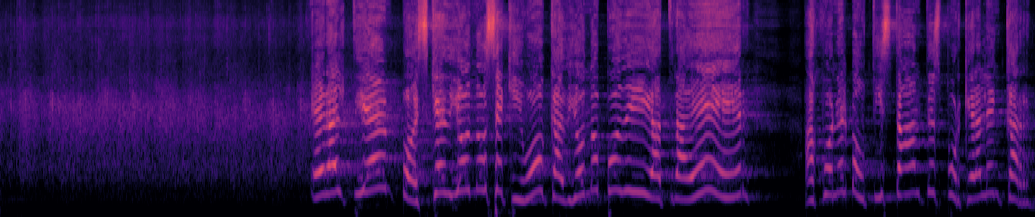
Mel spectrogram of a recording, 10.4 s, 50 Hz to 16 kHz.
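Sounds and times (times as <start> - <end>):
large audience applauding loudly: 0.0 - 3.6
speech: 3.4 - 10.3.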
